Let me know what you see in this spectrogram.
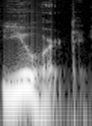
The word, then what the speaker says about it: Ewart: My middle name, which I generally won't share with anybody because they all mispronounce it, it's Ewart, E-W-A-R-T.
